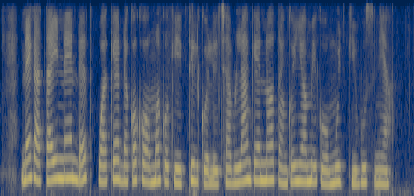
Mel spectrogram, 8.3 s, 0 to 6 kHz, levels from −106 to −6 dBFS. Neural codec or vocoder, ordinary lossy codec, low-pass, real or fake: none; Opus, 24 kbps; 5.4 kHz; real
